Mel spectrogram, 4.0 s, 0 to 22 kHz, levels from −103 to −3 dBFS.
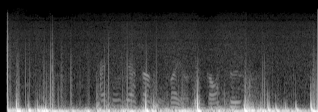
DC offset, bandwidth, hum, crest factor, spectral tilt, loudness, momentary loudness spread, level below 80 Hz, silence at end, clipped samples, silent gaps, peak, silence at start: under 0.1%; 3.6 kHz; none; 16 dB; -9.5 dB/octave; -21 LUFS; 10 LU; -16 dBFS; 0 s; under 0.1%; none; 0 dBFS; 0.1 s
